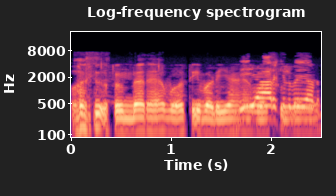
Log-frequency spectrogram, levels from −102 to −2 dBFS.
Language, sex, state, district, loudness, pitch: Hindi, male, Bihar, Araria, -14 LUFS, 125 Hz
